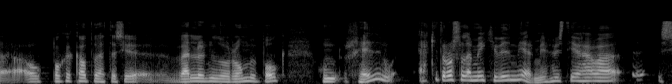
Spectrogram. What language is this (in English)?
Icelandic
